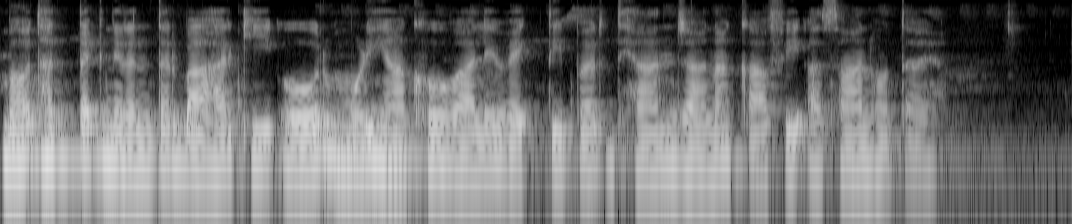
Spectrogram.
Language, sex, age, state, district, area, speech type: Hindi, male, 18-30, Madhya Pradesh, Jabalpur, urban, read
